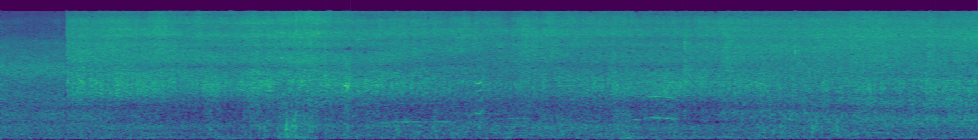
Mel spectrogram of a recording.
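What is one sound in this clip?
Waves break and wash over rocks nearby.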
